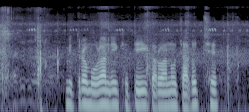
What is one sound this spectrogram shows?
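A young man speaks with animation close to the microphone.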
